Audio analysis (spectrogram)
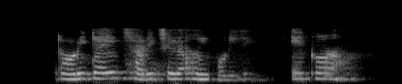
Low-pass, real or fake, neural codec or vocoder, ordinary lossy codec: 5.4 kHz; fake; codec, 44.1 kHz, 2.6 kbps, DAC; AAC, 48 kbps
